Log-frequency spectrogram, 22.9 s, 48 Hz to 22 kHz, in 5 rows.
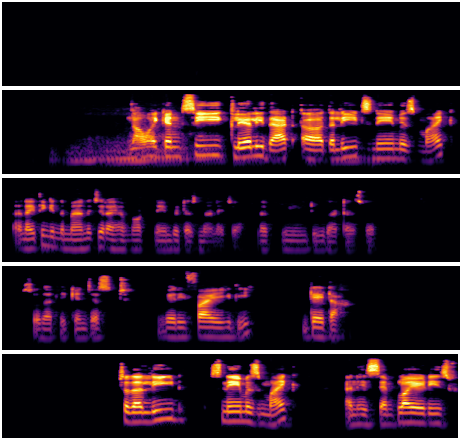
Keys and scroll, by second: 1.5 super+v, 2.1 super+s, 3.0 super+r, 14.0 super+s, 15.5 super+r.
